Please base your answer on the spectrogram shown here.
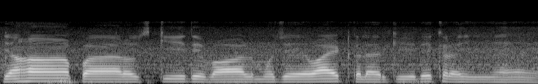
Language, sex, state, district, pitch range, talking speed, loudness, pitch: Hindi, male, Madhya Pradesh, Katni, 120-135 Hz, 120 wpm, -17 LUFS, 120 Hz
